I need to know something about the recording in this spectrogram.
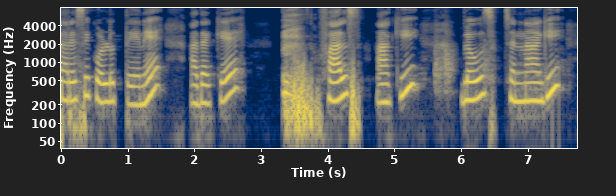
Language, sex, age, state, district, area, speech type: Kannada, female, 45-60, Karnataka, Bangalore Rural, rural, spontaneous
